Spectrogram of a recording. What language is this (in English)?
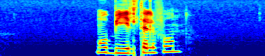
Norwegian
